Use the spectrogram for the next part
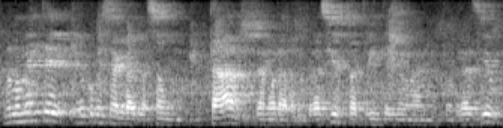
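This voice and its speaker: A man's voice: medium pitch, quick pace. Man lecturing in a very echoey hall. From Argentina. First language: Spanish. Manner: reflective and confessional, with frequent restarts. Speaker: conference speaker, philosophy professor. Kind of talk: personal academic lecture. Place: university conference hall. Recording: very echoey hall, voice from a distance, audible background noise.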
